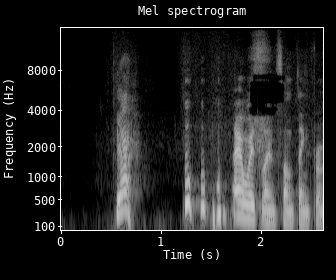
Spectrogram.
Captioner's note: chuckles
